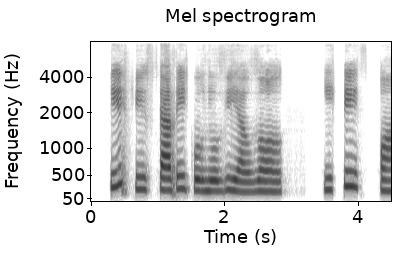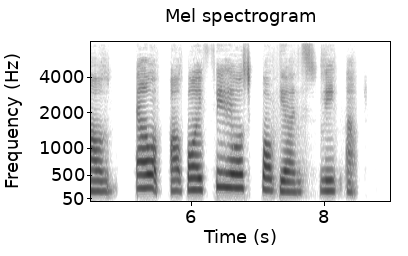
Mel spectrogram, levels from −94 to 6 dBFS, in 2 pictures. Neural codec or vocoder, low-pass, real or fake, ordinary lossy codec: codec, 16 kHz, 0.5 kbps, FreqCodec, larger model; none; fake; none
